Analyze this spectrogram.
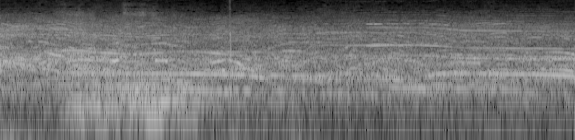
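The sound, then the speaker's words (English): Disapproving crowd noise at a baseball game after a called third strike, a steady mass of voices with drawn-out tones that stays at a fairly even level. “Crowd not a fan of that one.”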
